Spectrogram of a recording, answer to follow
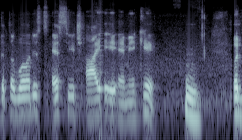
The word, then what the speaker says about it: Shiamak: that the world is Shi a Mak hmm but no one calls you Shama this is Shah mock because I was the I to be silent that's true yeah so the eye is silent as to be ego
